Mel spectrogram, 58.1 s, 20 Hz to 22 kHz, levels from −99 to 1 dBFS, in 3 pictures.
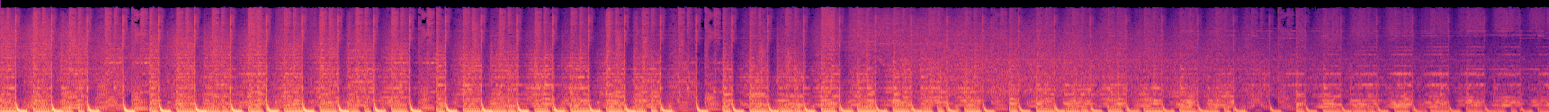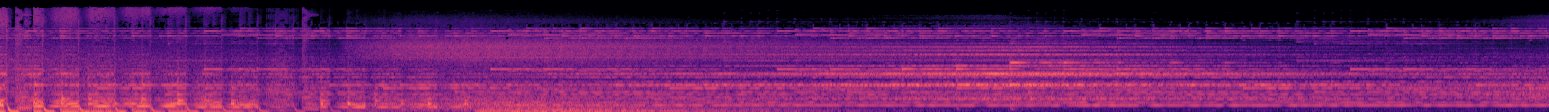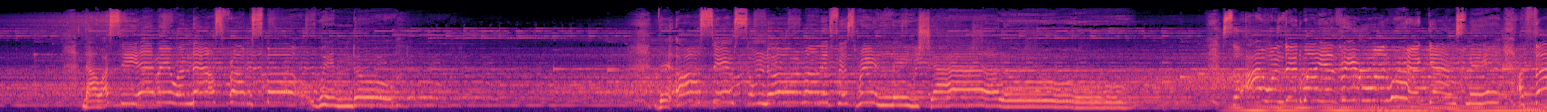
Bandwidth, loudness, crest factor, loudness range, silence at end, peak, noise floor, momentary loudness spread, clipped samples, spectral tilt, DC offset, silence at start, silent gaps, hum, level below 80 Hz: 17 kHz; -21 LUFS; 16 dB; 20 LU; 0 s; -4 dBFS; -41 dBFS; 21 LU; under 0.1%; -4.5 dB/octave; under 0.1%; 0 s; none; none; -24 dBFS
